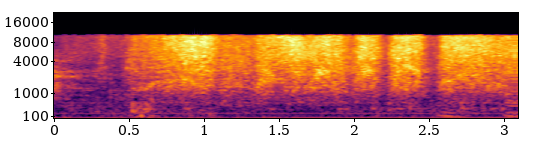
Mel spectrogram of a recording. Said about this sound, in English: Note how professionally he cleans the chair.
